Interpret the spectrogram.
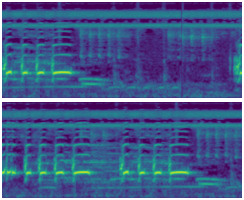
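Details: A red-eyed albino female zebra dove calls to lure males and stir them to respond. Quick runs of clear, ringing coos close with a lower sliding note, and the phrase repeats after a short silence.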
